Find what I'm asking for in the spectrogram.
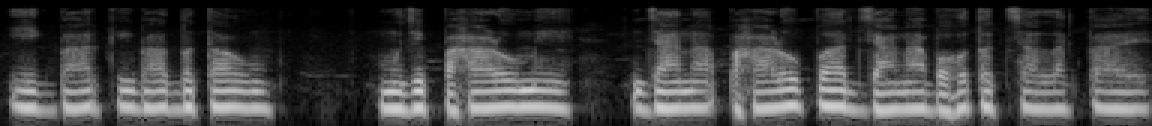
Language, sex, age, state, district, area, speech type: Hindi, male, 45-60, Uttar Pradesh, Prayagraj, urban, spontaneous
